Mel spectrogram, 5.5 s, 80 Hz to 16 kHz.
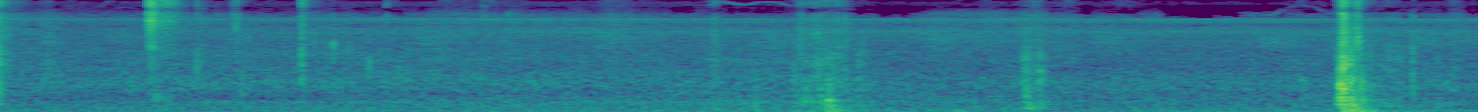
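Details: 2024 Tesla Model 3 Long Range RWD, other door: one solid dull thump with no trailing rattle or buzz, unlike the rattling passenger side with loose trim; normal door close.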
